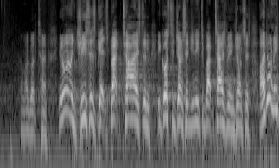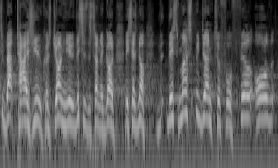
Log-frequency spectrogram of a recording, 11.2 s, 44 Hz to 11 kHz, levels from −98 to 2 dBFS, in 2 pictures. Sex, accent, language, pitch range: male, British, English, 170-225 Hz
